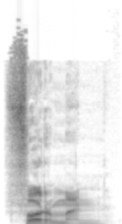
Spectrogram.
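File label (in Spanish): "forman", Spanish; mekanta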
